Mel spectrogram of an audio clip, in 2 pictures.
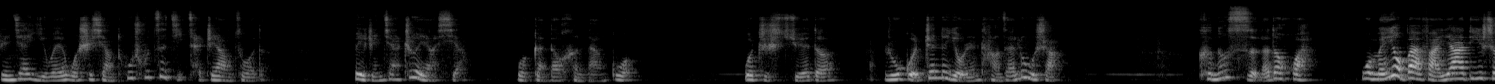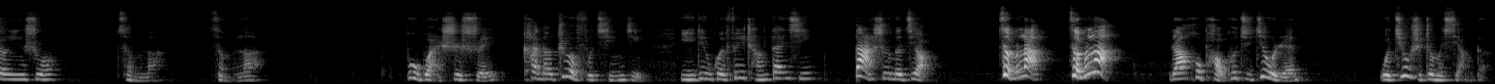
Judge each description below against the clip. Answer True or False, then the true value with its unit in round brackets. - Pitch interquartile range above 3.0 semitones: True (5.1 semitones)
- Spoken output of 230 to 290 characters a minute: False (215 characters per minute)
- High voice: True (230 Hz)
